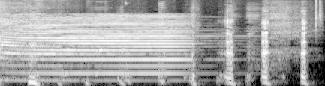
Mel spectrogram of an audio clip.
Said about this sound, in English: Woo! Sound that air horn.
